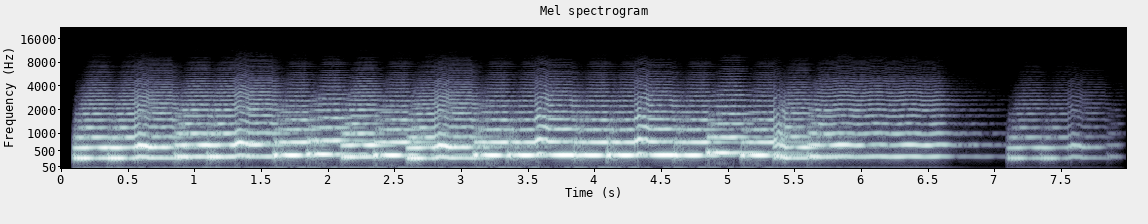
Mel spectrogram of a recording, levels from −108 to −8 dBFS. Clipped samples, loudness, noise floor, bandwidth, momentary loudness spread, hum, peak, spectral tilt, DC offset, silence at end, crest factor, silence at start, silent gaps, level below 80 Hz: under 0.1%; -15 LUFS; -39 dBFS; 4.6 kHz; 17 LU; none; -4 dBFS; -7 dB/octave; 0.1%; 0.25 s; 12 dB; 0.1 s; none; -70 dBFS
